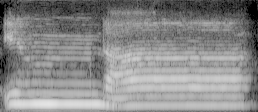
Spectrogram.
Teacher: not only do we produce the nasal sound because of the shadda above the noon, we are also going to prolong it for at least 3 seconds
